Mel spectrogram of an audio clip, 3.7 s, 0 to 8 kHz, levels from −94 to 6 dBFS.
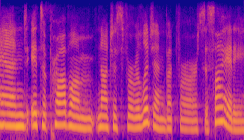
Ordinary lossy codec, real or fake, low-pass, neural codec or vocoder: Opus, 32 kbps; fake; 7.2 kHz; vocoder, 22.05 kHz, 80 mel bands, WaveNeXt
